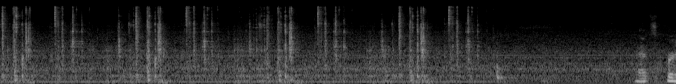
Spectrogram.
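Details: GAF 680 slide projector with round tray: crisp mechanical clacks about every half second over a low steady hum; slide changer cycling normally.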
